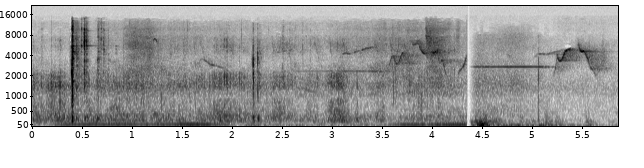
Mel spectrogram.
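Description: Faint bird chirps over a low outdoor rumble, with a few light clicks of a cup being handled and a short thump about four and a half seconds in.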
